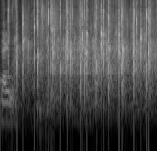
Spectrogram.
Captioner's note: claps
